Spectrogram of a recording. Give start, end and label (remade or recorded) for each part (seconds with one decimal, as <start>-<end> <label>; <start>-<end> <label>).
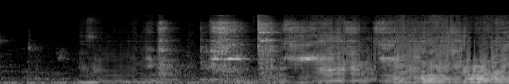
0.0-0.8 recorded; 0.8-1.6 remade; 1.6-2.8 recorded; 2.8-5.1 remade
